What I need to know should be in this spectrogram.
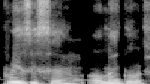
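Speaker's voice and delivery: usual speaking voice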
